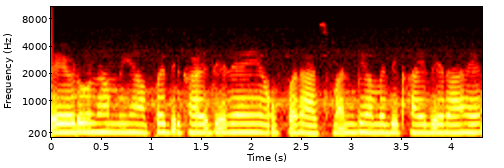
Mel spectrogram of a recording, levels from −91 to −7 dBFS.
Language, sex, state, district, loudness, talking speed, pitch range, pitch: Hindi, female, Chhattisgarh, Rajnandgaon, -16 LUFS, 250 wpm, 205-215 Hz, 210 Hz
